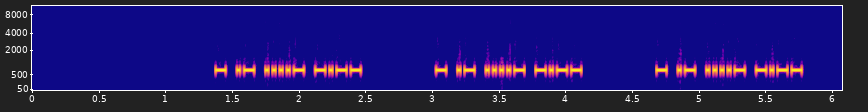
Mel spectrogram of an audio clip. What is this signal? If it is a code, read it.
Morse code, heard as a keyed tone, about 46 wpm, 700 Hz. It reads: TA4Y TA4Y TA4Y
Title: DXCC-100 Call Signs - 4 Characters - Repeated 3x - 45wpm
